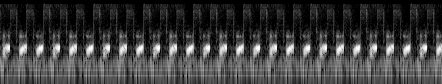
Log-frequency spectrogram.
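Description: A short spoken syllable, 'fap', cut and looped into a fast, perfectly even stutter of about six or seven repeats a second.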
